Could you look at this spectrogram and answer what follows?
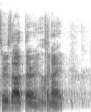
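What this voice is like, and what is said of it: Stand-up comedian voice. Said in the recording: “is that a good impression of a stand-up comedian? ... Nailed it. ... That was my Jerry Seinfeld.”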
